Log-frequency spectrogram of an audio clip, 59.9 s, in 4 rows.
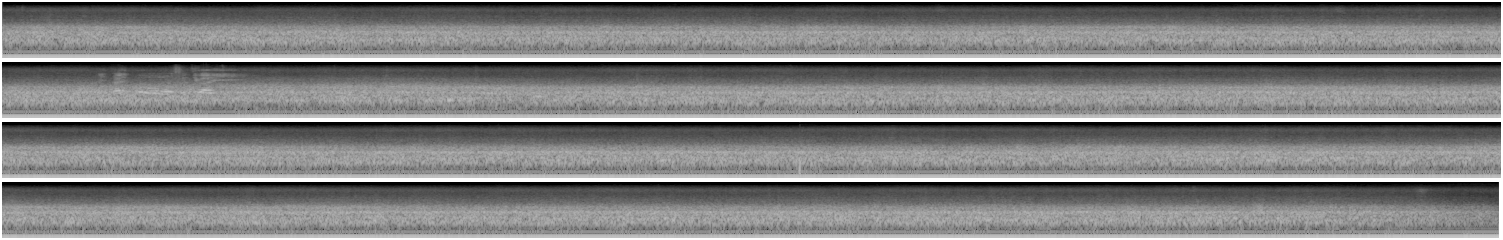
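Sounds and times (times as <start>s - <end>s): train rumble and air rush: 5.4s - 52.7s.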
